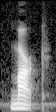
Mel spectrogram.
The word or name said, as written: Mark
